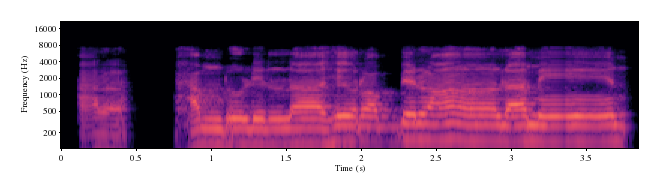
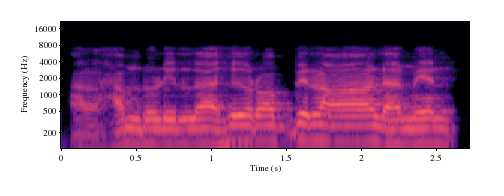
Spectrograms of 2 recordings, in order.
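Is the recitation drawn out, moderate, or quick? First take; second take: drawn out; moderate. First: The vowels are drawn out very long. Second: The vowels are held at a moderate length. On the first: "bacanya panjang"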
